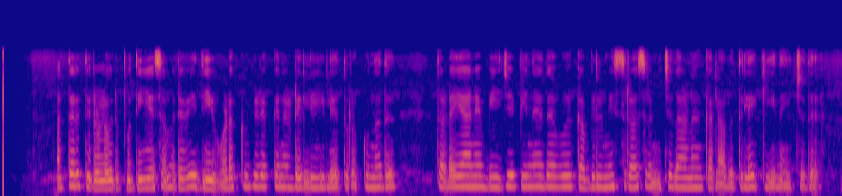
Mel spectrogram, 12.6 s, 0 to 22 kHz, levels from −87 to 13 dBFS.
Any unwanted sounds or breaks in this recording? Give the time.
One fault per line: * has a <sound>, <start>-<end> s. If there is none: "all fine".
all fine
